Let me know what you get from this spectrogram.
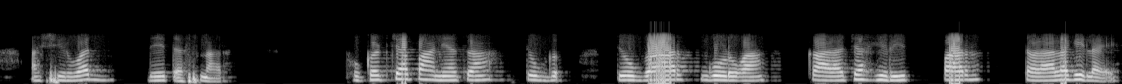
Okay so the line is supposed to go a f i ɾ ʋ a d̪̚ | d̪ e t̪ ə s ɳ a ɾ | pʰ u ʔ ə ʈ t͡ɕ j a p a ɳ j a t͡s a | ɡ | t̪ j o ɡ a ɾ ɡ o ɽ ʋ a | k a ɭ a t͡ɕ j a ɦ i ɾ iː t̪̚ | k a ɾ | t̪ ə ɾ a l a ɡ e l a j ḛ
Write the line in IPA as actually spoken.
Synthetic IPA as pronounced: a ɕ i ɾ ʋ a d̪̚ | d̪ e t̪ ə s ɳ a ɾ | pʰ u k ə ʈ t͡ɕ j a p a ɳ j a t͡s a | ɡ | t̪ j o ɡ a ɾ ɡ o ɽ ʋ a | k a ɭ a t͡ɕ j a ɦ i ɾ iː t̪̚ | p a ɾ | t̪ ə ɭ a l a ɡ e l a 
